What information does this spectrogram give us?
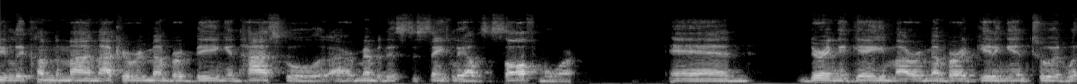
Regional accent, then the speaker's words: Baton Rouge, Louisiana, United States; I grew up in Baton Rouge, Louisiana.

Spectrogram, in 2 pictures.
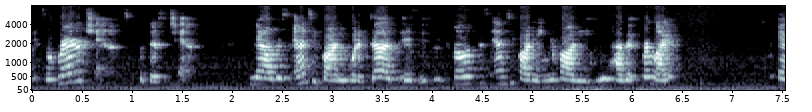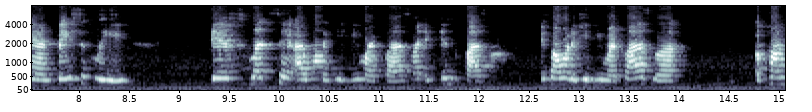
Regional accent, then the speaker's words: Orange County, California, United States; I'm from Orange County, California

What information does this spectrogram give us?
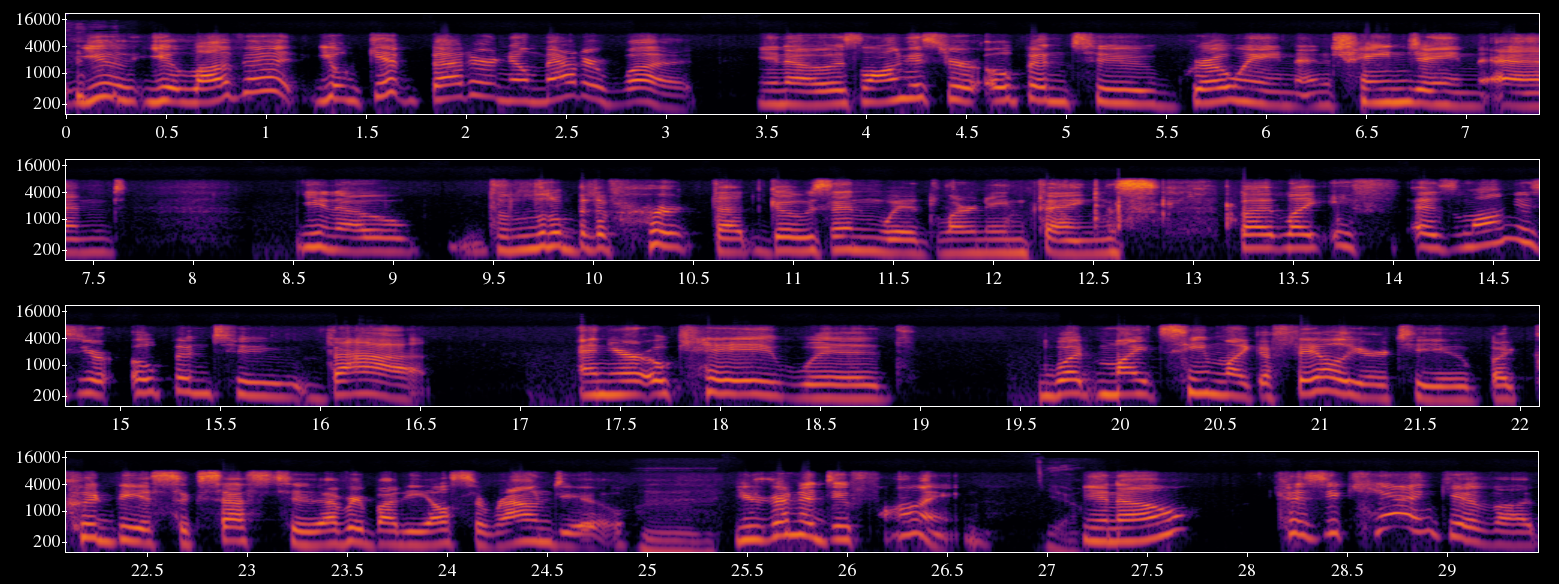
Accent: Orlando, Florida, United States; moved away as an adult; also born or lived in New York City; now in Connecticut, United States; I moved from Orlando to New York City

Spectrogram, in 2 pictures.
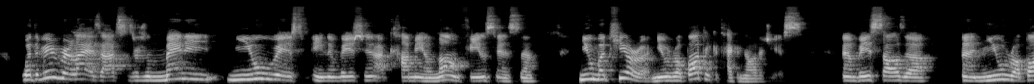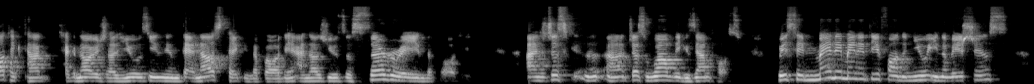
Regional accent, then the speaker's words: Singapore; now in United States; What I see myself is that as first generation immigrants to America, I came from Singapore last century, have a dream and work on the dream.

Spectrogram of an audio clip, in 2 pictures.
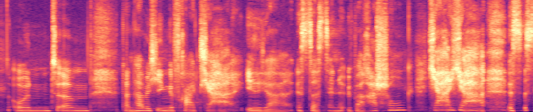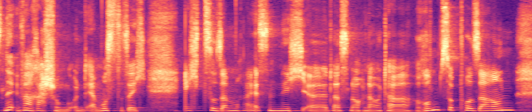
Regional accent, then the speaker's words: Germany; ein Ort, der gar nicht so weit ist von meiner Heimat

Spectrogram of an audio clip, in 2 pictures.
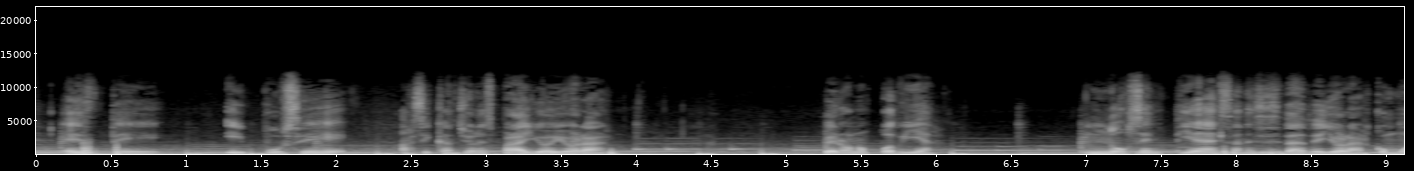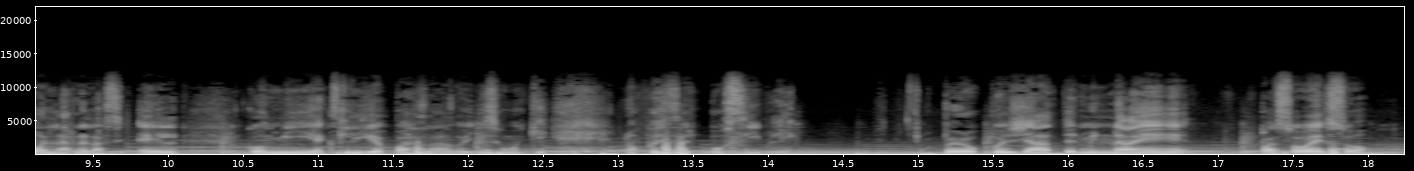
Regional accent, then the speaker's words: State of Mexico, Mexico; soy del Estado de México pegado a la ciudad

